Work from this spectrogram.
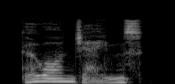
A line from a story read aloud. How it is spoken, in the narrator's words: the ladybird said gently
